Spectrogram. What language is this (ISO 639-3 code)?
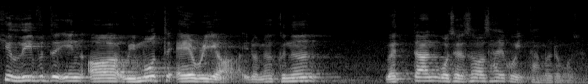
kor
